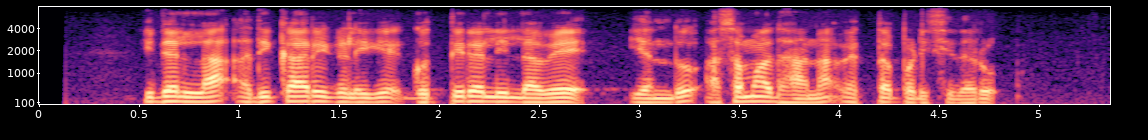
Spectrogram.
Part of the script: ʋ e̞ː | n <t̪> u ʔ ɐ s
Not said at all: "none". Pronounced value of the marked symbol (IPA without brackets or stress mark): d̪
